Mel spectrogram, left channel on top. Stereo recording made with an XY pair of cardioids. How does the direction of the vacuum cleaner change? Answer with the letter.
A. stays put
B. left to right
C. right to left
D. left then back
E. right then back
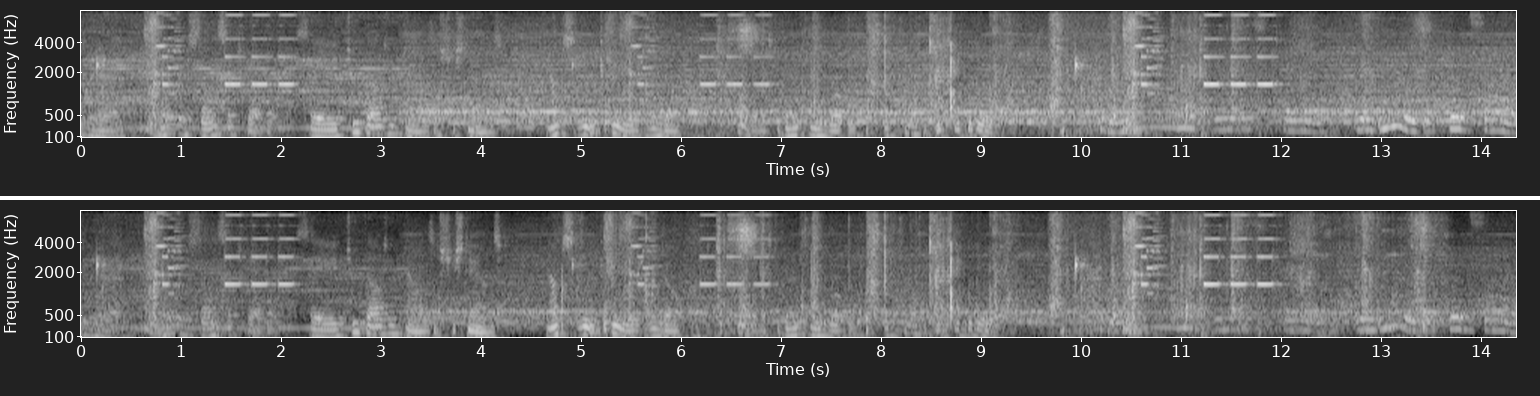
A.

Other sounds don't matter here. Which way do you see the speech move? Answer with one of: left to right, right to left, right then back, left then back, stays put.
right then back.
